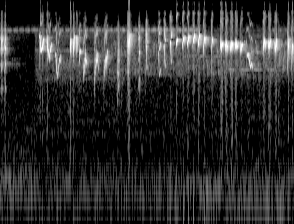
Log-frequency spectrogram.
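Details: Continuous hummingbird chatter after a brief quiet start: dense, very high squeaks and slurred twitters that run into rapid repeated chips, bright and metallic throughout.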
